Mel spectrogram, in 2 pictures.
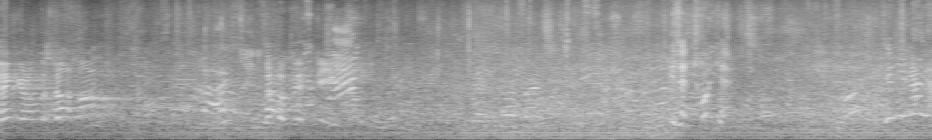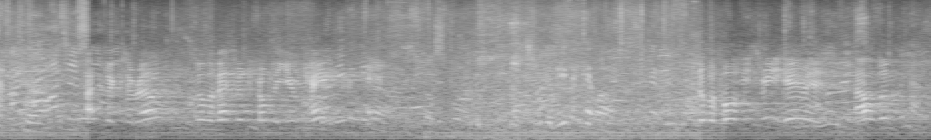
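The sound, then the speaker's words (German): A steady crowd murmur at a tin bath boat race: many overlapping voices chattering and calling out, with occasional louder shouts rising above the continuous babble. “Da haben wir die letzten Rennen dann noch so mitbekommen. Und diese ganze Atmosphäre, das klang dann so ein bisschen so.”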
